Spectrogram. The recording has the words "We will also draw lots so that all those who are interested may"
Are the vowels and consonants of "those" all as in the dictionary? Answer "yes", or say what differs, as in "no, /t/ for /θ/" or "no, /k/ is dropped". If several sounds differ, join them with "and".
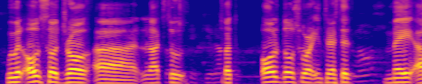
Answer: no, /s/ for /z/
